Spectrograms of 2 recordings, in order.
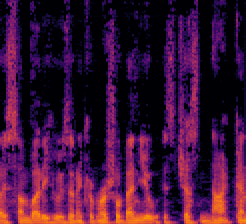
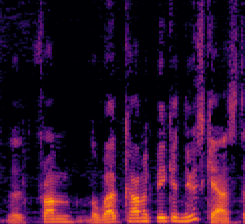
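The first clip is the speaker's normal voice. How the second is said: ordinary talk, nothing marked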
